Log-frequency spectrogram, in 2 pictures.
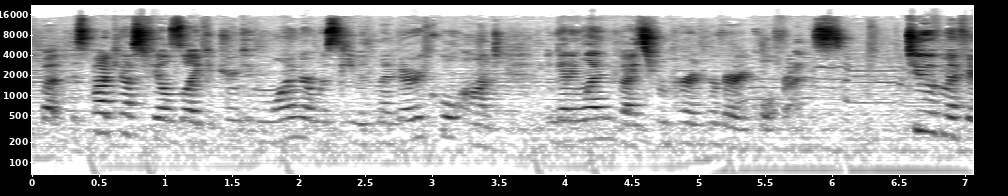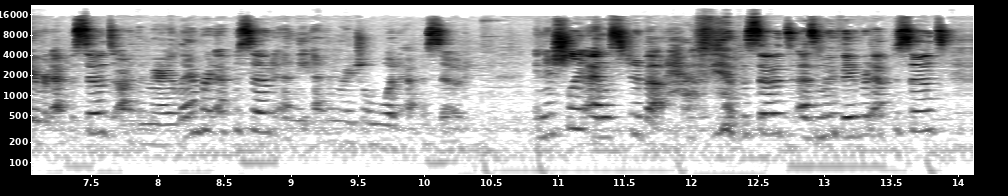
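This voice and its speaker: A woman's voice: a little high, fast talker. An American woman hosting a casual, scripted recommendation vlog in a conversational, enthusiastic way. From United States. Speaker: video host. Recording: roomy, distant mic, music behind.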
